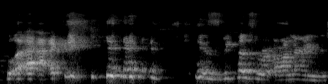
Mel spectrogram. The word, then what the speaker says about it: Blaaack: any questions so the reason that it's pronounced black is because we're honoring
